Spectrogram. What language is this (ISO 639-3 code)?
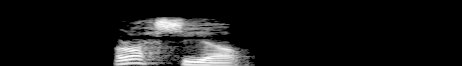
kab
